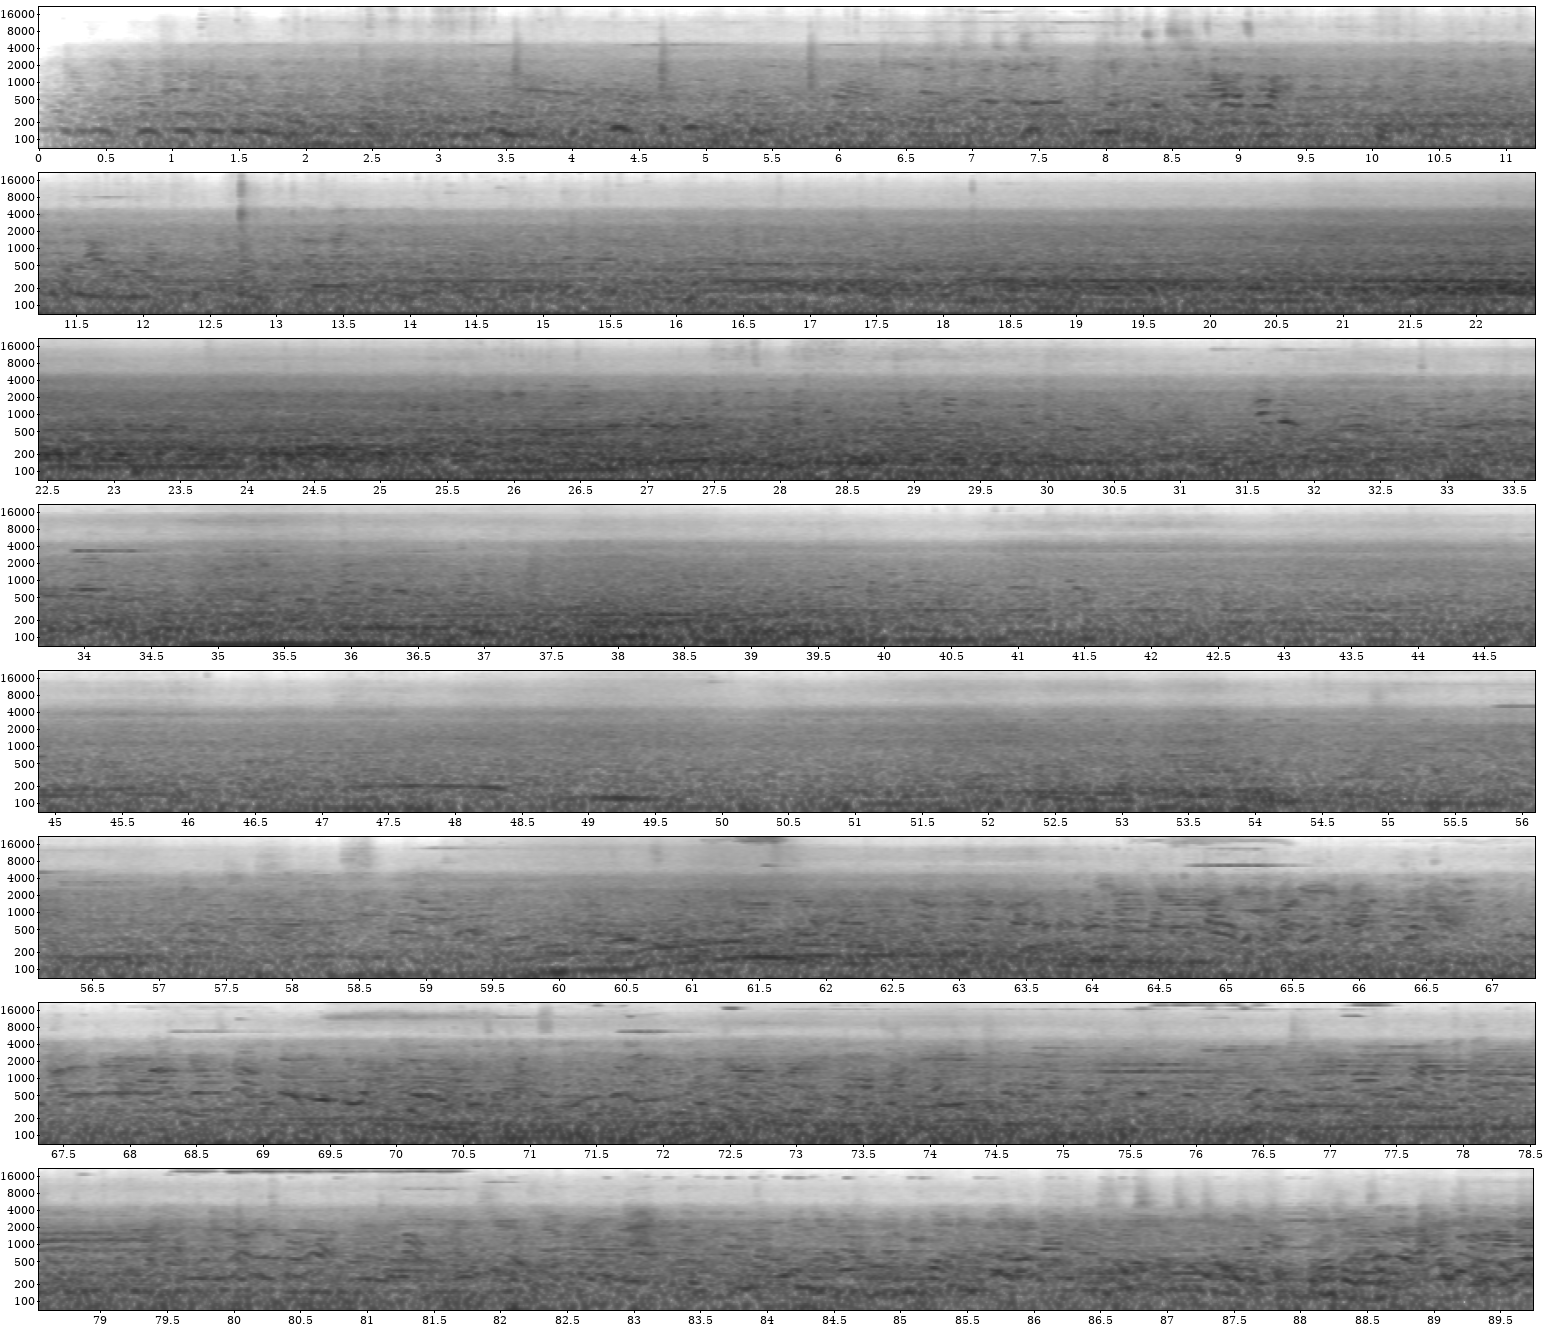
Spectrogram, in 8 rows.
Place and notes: {"title": "中正區幸福里, Taipei City - soundwalk", "date": "2014-04-01 16:30:00", "description": "Walking around the protest area, from Qingdao E. Rd, Linsen S. Rd.Zhongxiao E. Rd.", "latitude": "25.04", "longitude": "121.52", "altitude": "15", "timezone": "Asia/Taipei"}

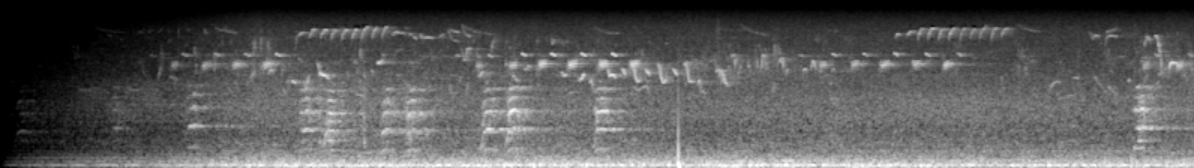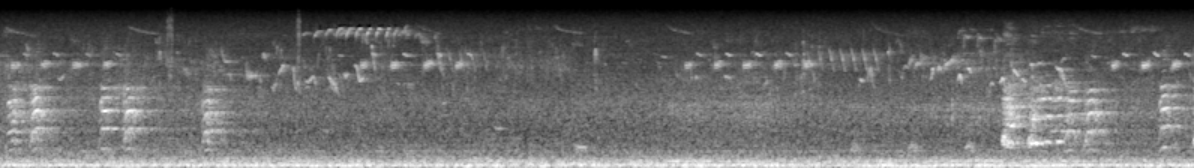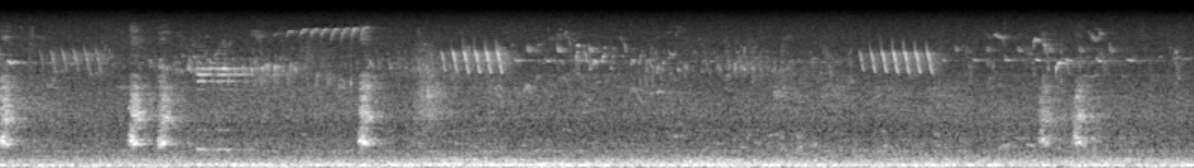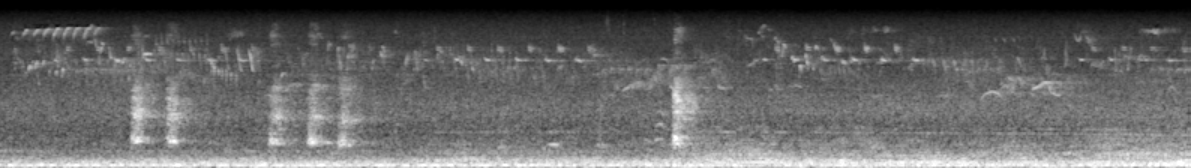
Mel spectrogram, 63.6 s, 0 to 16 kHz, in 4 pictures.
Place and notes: {"title": "Arona, dogs, birds, cars and plane", "description": "Arona, Italy, 22 March 2010. Couple of dogs are barking, several birds singing in background.", "latitude": "45.76", "longitude": "8.55", "altitude": "261", "timezone": "Europe/Berlin"}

